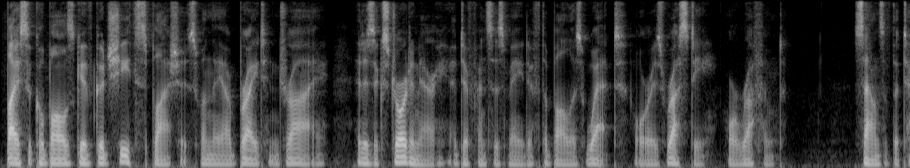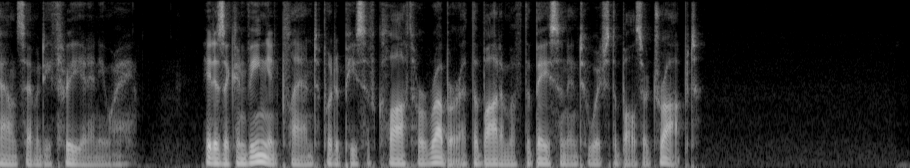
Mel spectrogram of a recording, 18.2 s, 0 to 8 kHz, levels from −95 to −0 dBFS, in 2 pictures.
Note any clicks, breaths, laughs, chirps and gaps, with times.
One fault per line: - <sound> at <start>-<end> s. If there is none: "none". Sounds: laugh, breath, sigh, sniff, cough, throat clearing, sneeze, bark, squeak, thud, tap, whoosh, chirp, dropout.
none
